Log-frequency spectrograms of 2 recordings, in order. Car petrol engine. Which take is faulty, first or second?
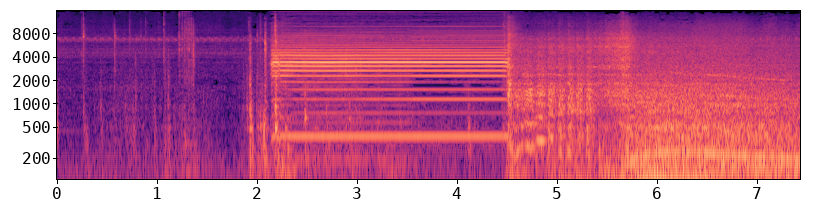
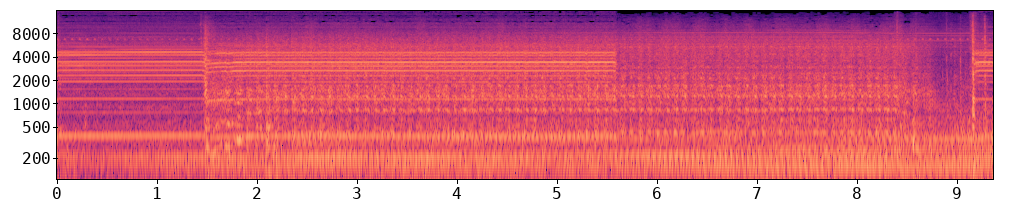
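second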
